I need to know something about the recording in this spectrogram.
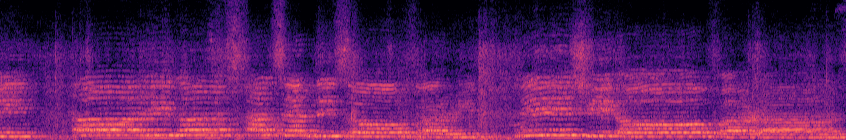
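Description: A group of children singing together without accompaniment, in long held phrases with short pauses for breath about half a second in and again around five seconds in.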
